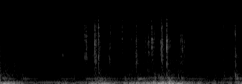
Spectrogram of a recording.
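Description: Typing on a computer keyboard: a quick, uneven run of keystrokes beginning about half a second in, as a folder name is typed.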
